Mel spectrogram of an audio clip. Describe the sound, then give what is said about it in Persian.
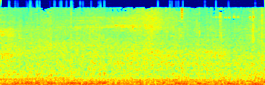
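A steady, loud low rumble of a car on the move, engine and road noise droning continuously with no breaks and no voices. “ماشین دنبالمون هنوز؟”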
